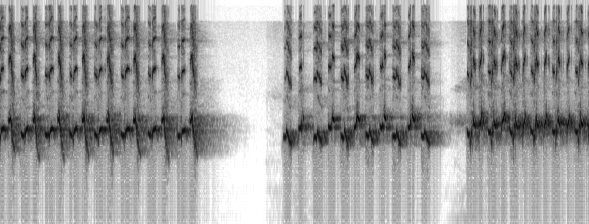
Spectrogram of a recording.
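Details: Lure song of a sooty-headed bulbul meant to prompt other bulbuls to answer, given as rapid, long rolling trills of bright whistled notes in three bursts separated by brief silences.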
